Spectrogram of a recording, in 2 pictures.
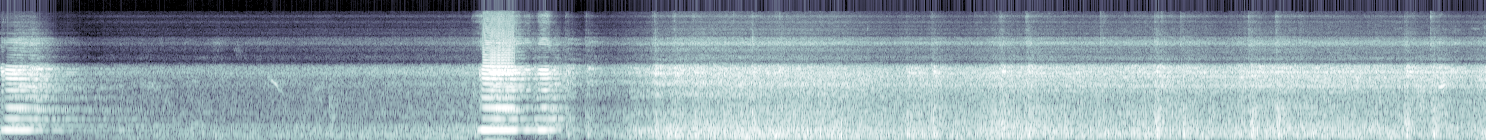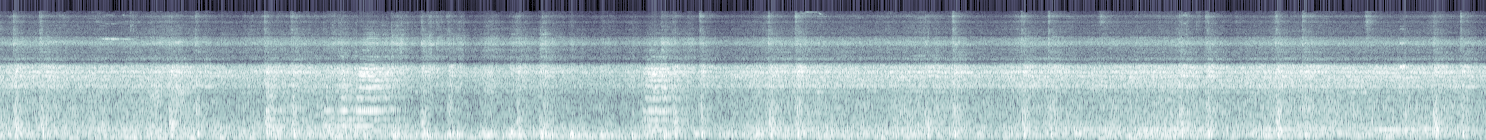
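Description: Indian Railways passenger train's locomotive horn: a blast at the start, then a louder, sharp blast about five seconds in as the train closes in. The train then runs past at speed: coaches rumble and wheels clatter continuously over the rails, with two shorter, fainter horn blasts partway through.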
